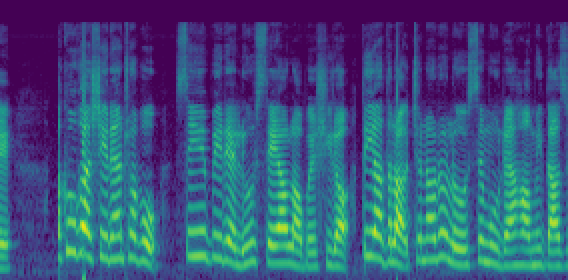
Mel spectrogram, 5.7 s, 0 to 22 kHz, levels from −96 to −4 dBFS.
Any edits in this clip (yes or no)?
yes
